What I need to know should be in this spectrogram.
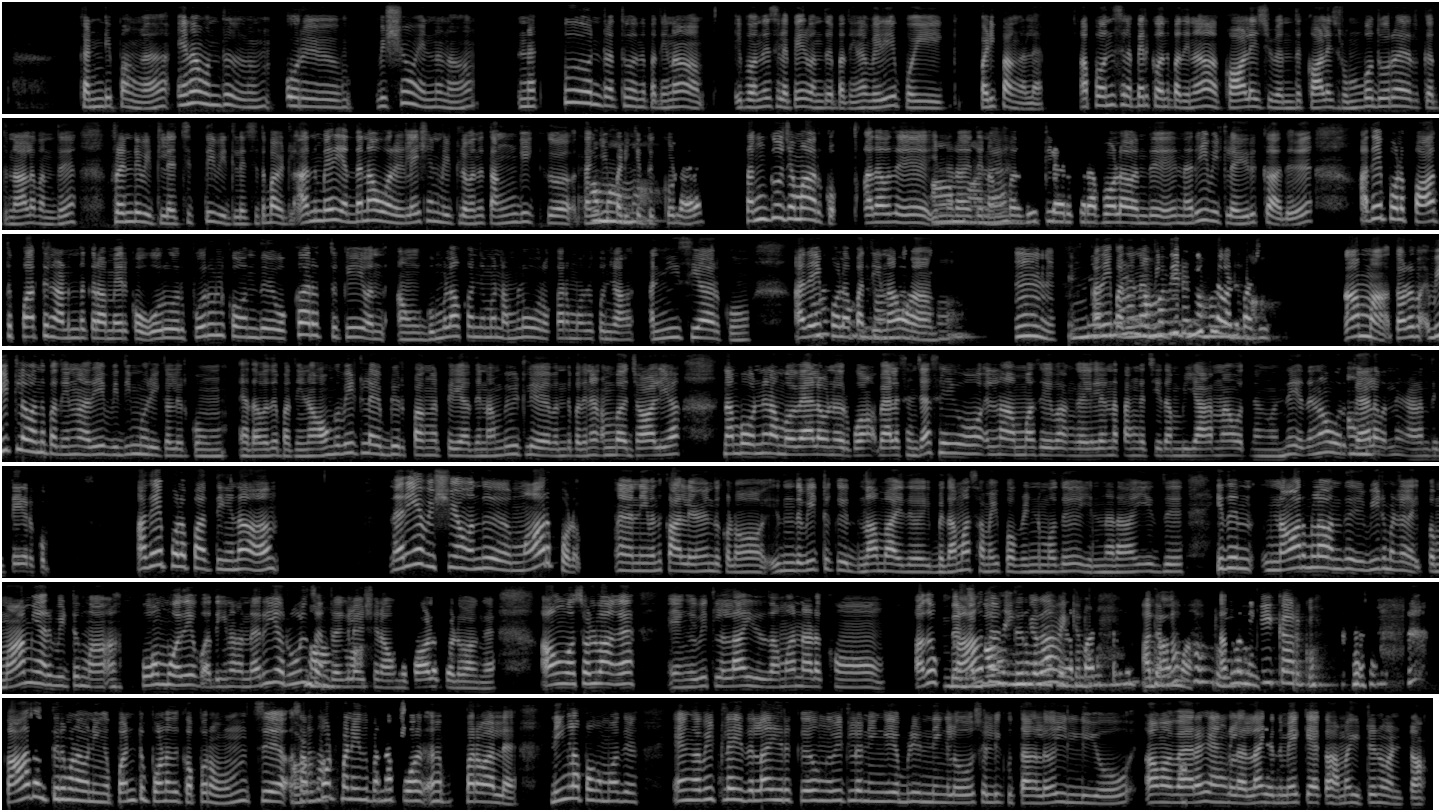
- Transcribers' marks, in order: breath; tapping; in English: "காலேஜ்"; in English: "காலேஜ்"; in English: "ரிலேஷன்"; in English: "அன்ஈஸியா"; in English: "நார்மலா"; laughing while speaking: "ஆமா"; in English: "ரூல்ஸ் அண்ட் ரெகுலேஷன்"; in English: "ஃபாலோ"; laughing while speaking: "அதெல்லாம் பார் ரொம்ப வீக்கா இருக்கும்"; laugh; in English: "சப்போர்ட்"
- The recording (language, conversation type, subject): Tamil, podcast, காதல் அல்லது நட்பு உறவுகளில் வீட்டிற்கான விதிகள் என்னென்ன?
